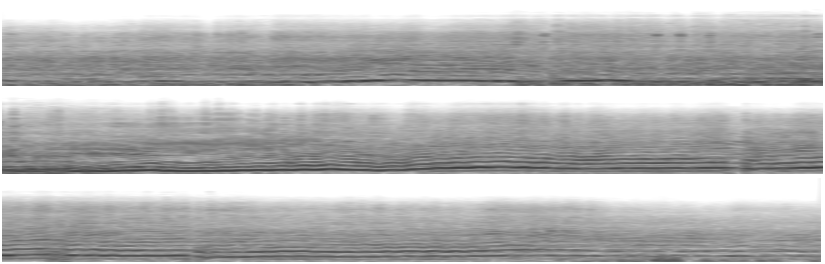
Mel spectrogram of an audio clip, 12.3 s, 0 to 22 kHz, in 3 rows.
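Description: A WRC Rally1 rally car's engine revving hard, its pitch climbing and dropping several times through gear changes, growing loudest about halfway through and then easing off.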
